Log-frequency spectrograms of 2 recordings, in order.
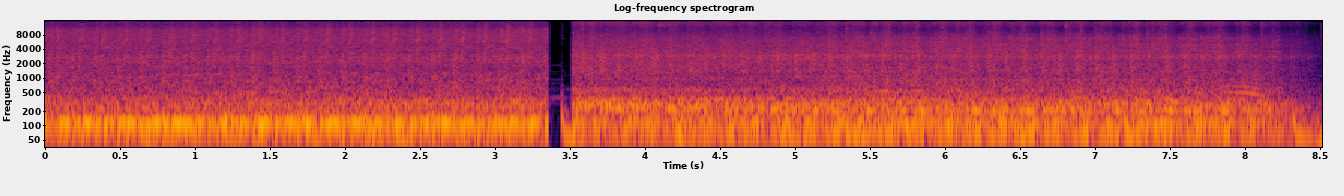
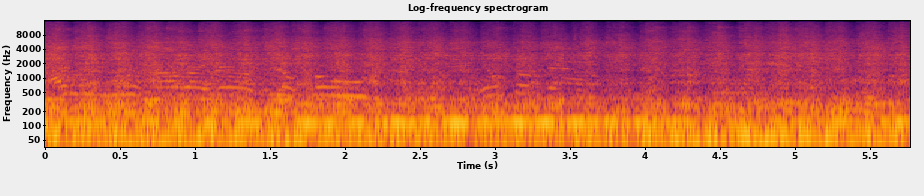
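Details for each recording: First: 6.0 V8 swapped truck with BTR Truck Norris cam: loud, heavy idle with hard, fast tapping riding over it, mistaken for rod knock, but caused by a failed lifter. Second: 6.0 swapped Cateye truck with BTR Truck Norris cam, after replacing lifters with drop-in lifters: loud, steady, deep idle with even beat and no ticking; earlier lifter noise at driver's side first cylinder is gone, sounds healthy.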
